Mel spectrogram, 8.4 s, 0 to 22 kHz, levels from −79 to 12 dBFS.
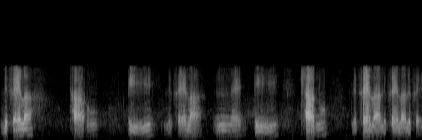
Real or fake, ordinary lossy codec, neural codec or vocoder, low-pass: fake; none; vocoder, 22.05 kHz, 80 mel bands, WaveNeXt; 3.6 kHz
